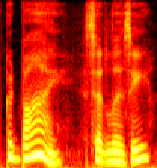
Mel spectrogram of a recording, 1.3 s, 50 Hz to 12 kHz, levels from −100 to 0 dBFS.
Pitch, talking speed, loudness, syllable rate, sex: 175 Hz, 185 wpm, -16 LUFS, 4.5 syllables/s, female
